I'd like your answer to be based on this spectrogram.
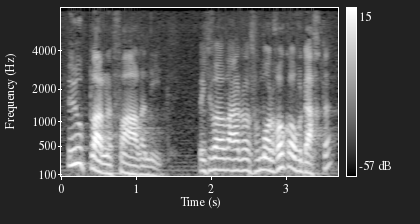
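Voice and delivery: ordinary delivery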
